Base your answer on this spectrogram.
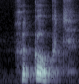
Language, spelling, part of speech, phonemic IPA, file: Dutch, gekookt, verb / adjective, /ɣəˈkokt/, Nl-gekookt.ogg
- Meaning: past participle of koken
